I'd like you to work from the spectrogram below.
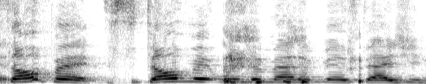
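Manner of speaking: mock scolding. Mock scolding the manifestation idea.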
